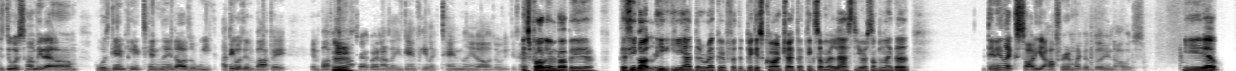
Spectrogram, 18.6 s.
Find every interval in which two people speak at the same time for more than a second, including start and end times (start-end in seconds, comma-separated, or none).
none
